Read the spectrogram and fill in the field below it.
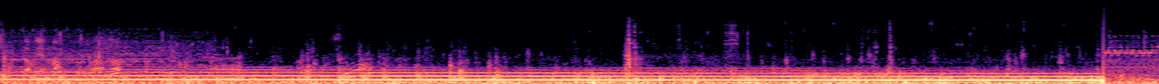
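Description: An outboard motor hums steadily nearby.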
